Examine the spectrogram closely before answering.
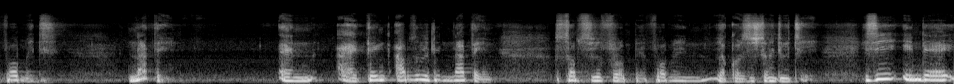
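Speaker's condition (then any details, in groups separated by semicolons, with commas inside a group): No condition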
